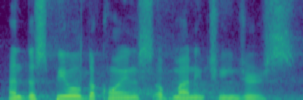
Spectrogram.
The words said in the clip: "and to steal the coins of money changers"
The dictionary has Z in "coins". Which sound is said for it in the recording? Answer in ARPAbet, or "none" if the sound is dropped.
S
